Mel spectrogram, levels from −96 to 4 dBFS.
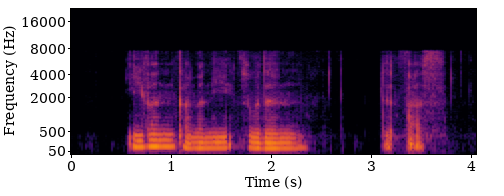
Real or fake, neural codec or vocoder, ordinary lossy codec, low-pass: fake; codec, 16 kHz, 4.8 kbps, FACodec; none; none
